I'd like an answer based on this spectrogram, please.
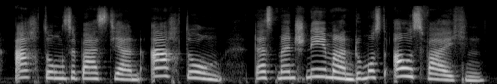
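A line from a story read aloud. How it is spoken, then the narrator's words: Shouting as loud as possible. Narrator (German): rief sie so laut sie konnte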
